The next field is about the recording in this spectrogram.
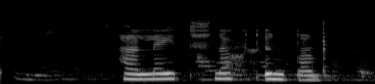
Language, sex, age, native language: Icelandic, female, 10, Icelandic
